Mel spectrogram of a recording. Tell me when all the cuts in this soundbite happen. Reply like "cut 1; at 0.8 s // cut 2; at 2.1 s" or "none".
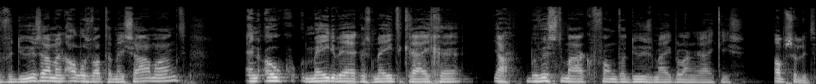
none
